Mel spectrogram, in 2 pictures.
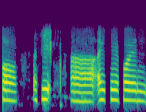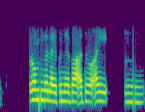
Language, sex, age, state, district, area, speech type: Manipuri, female, 30-45, Manipur, Chandel, rural, conversation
